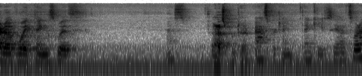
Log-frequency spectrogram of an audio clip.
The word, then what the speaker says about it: aspartame: Aspartame, thank you.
